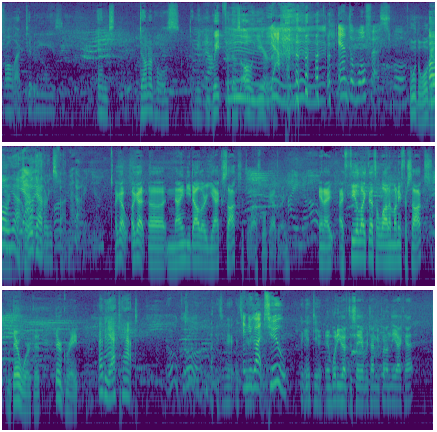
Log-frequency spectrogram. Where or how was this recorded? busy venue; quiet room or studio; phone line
busy venue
